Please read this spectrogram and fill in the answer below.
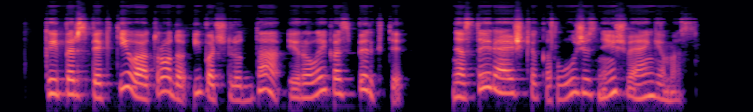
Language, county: Lithuanian, Utena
